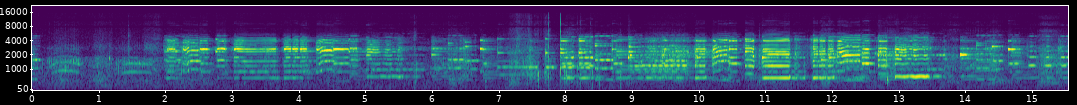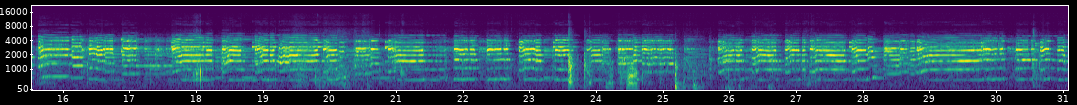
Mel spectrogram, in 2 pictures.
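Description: Animated saxophone-playing Santa Claus figure playing a saxophone tune through its built-in speaker. The music is quieter for the first two seconds, then runs on steadily, with a couple of sharp clicks along the way.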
